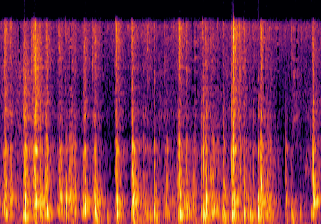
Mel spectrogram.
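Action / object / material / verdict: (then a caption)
tap / fired-clay water filter / terracotta / none. Fingertips tap and scratch the domed top and upper body of a large, hollow, reddish-brown fired-clay water filter with a red band and a FILTRO label. A quick, uneven run of dull, hollow knocks with a low-mid resonance mixes with soft scratching. Each tap dies away almost at once.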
